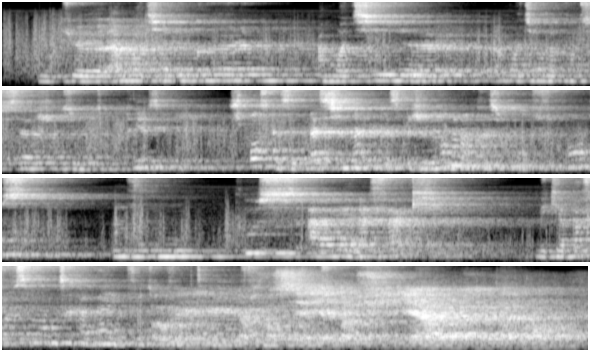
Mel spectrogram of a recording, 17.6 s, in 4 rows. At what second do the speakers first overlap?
14.2 s

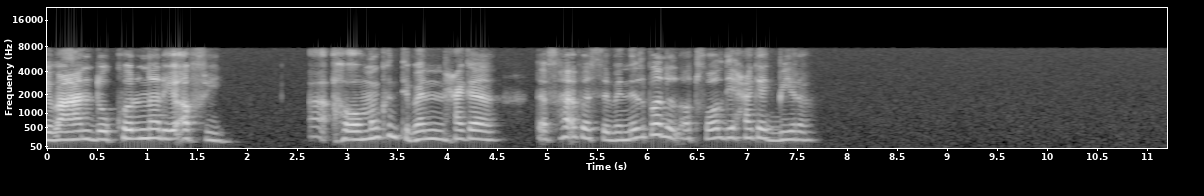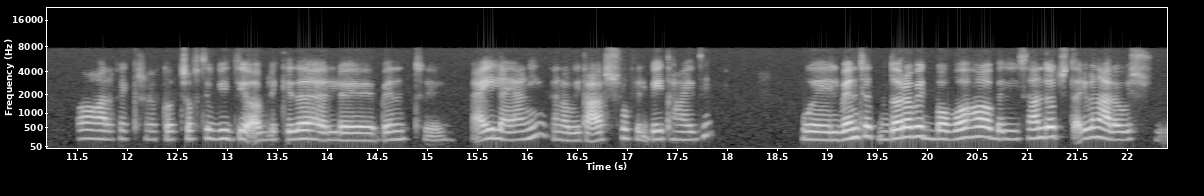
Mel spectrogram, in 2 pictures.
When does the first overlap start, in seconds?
none

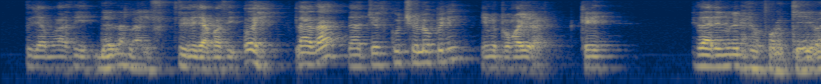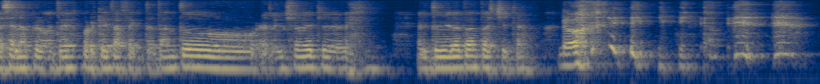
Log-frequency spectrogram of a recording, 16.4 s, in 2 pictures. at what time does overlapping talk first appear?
none

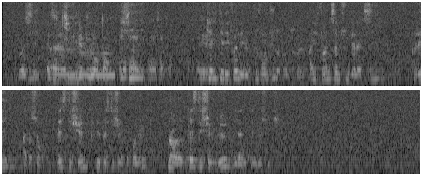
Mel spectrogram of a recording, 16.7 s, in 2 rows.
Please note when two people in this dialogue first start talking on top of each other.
0.9 s

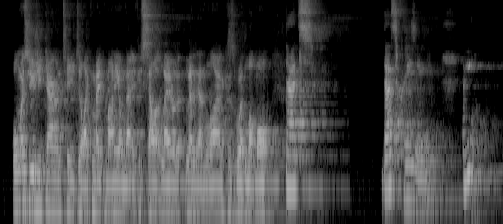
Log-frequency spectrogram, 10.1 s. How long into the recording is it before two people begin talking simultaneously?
none

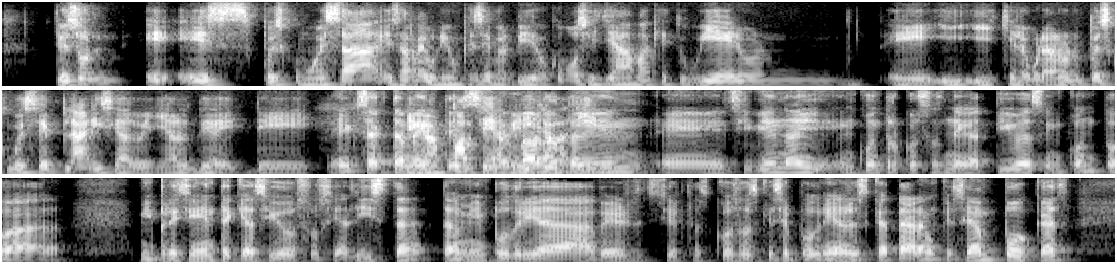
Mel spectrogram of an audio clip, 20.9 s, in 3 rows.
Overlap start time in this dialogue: 9.5 s

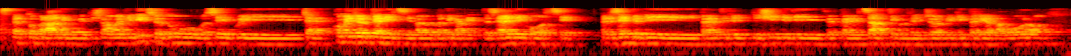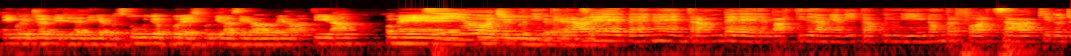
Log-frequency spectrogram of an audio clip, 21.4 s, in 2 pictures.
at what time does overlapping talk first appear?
14.9 s

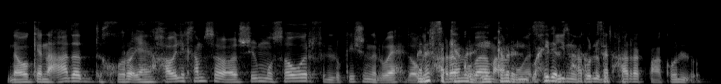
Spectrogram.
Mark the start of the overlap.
4.2 s

